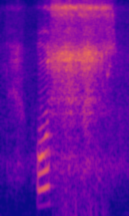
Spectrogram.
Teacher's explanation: Hus di sini adalah bacaan hamos, yaitu husinnya mati. Kita alirkan suaranya, nafasnya bukan suara.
